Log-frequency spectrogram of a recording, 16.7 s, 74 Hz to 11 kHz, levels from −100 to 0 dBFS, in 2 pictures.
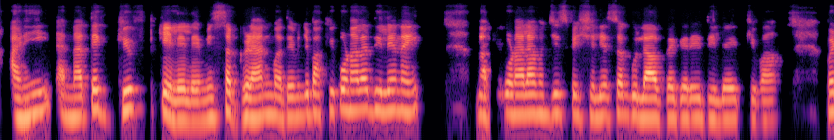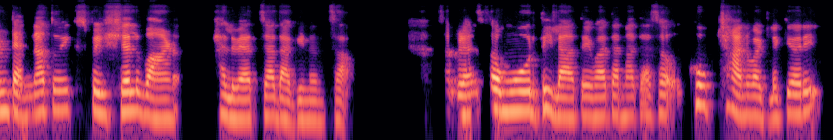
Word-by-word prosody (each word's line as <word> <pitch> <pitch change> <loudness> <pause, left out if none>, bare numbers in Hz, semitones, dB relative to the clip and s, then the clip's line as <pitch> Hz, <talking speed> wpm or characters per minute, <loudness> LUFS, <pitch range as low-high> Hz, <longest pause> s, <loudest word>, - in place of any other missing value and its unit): आणि 180 +6 +1
त्यांना 170 0 +1
ते 220 - +7 0.2
गिफ्ट 225 +1 +2
केलेले, 155 -6 +4
मी 155 +2 -2
सगळ्यांमध्ये, 170 -1 +1
म्हणजे 175 +3 -3
बाकी 195 +1 -2
कोणाला 220 0 +3
दिले 215 +1 +2
नाही. 210 0 +1 0.6
बाकी 175 -1 -3
कोणाला, 190 0 +3
म्हणजे 190 +1 -3
स्पेशली 175 -2 -4
असं 180 +1 -2
गुलाब 165 -2 +5
वगैरे 165 0 -1
दिले 155 +1 -1
किंवा 150 -1 -6 0.5
पण 205 +1 +2
त्यांना 195 0 +2
तो 215 - -1
एक 215 -1 -5
स्पेशल 205 +1 +2
वाण, 160 -3 +1 0.5
हलव्याच्या 165 0 -1
दागिन्यांचा, 150 -2 -5 1.0
सगळ्यांसमोर 205 +2 +3
दिला. 175 -7 +2
तेव्हा 170 -1 -1
त्यांना 175 -1 -4
ते - - -9
असं 185 +2 -4
खूप 260 -1 -1
छान 190 -7 +1
वाटलं 165 -2 -3
की 195 - -2
अरे, 205 - -1
180 Hz, 145 wpm, -22 LUFS, 165-205 Hz, 1.0 s, ते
